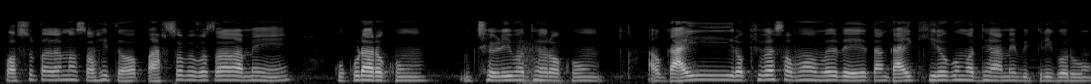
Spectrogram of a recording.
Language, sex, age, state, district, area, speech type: Odia, female, 30-45, Odisha, Kendujhar, urban, spontaneous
